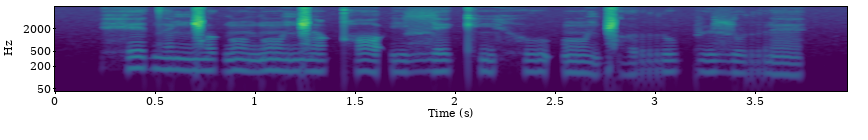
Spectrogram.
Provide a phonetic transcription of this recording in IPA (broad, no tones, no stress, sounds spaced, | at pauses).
h e d ɛ̃ ŋ͡ǁ ɤ ɠ õ ɠ õ ŋ͡ǁ ɛ̃ qʰ ɒ ʔ i ɮ e kʰ ĩ h u ʔ õ ɡ͡ǁ ɤ r u p ʉ ɮ u r ɛ̃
